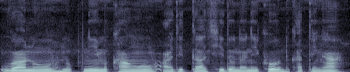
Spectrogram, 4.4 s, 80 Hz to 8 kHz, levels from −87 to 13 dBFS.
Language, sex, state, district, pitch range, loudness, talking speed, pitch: Garo, male, Meghalaya, South Garo Hills, 125-150 Hz, -15 LUFS, 95 wpm, 135 Hz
